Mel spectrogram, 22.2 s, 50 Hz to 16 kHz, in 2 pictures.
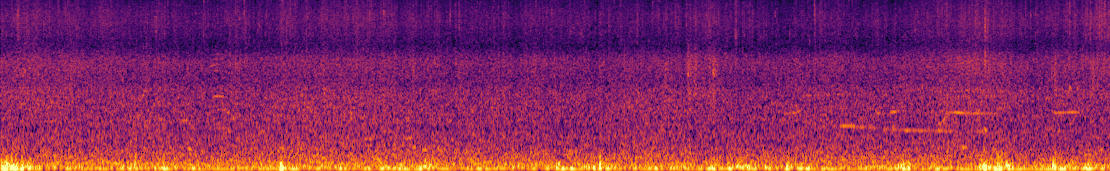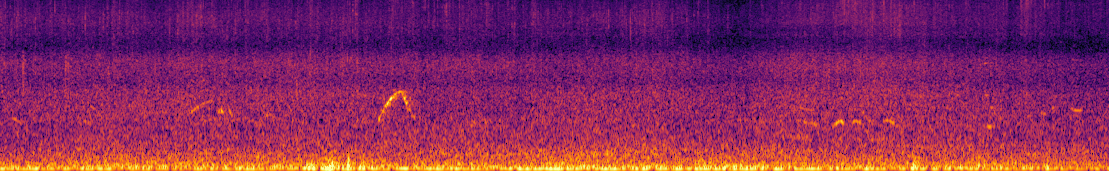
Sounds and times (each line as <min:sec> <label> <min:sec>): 0:00.0 Palm Leaves in the Wind 0:22.1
